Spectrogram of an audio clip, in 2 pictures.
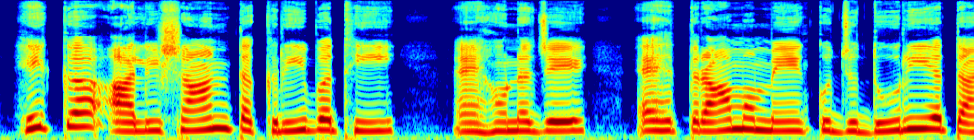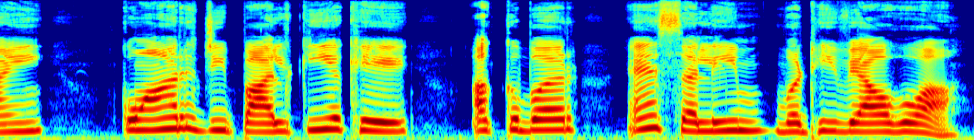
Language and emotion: Sindhi, neutral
